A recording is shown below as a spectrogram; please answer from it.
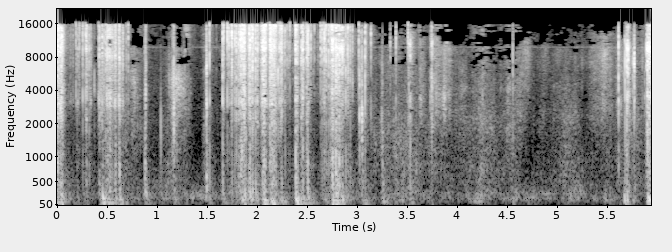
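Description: Long nails peel a strip of hook-and-loop tape from a small red nylon roll. The result is a bright, crackly ripping in bursts of varying length, loudest early on, then softer and sparser before a final sharp rip at the end.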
